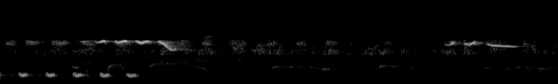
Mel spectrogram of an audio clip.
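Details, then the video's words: A Common Iora at Chicalim, Goa, in the Western Ghats, calls high whistled notes with a long drawn-out descending whistle, over a run of five low hooting notes and other faint bird calls. "Common Iora Call"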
